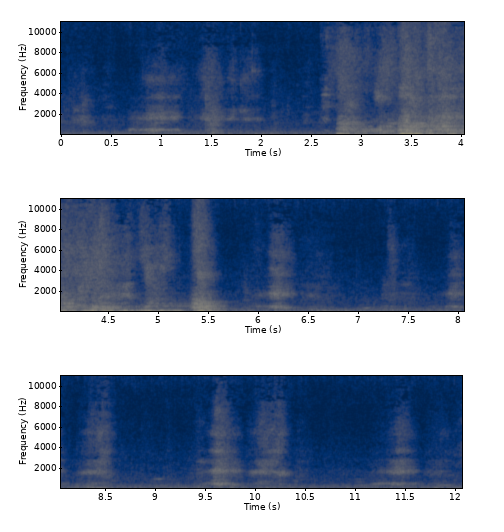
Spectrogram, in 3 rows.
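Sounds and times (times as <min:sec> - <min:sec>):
person breathing hard: 0:00.6 - 0:12.0.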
